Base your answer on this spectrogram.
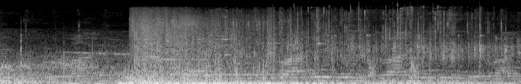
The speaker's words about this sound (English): The boulder slammed into the ground.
